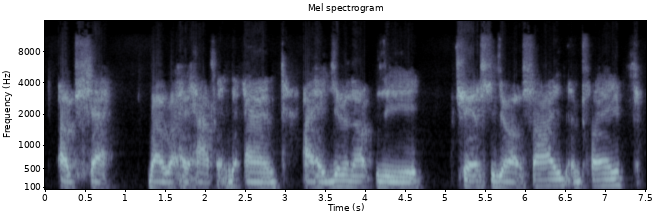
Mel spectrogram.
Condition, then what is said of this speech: Spinal muscular atrophy. It affects every muscle in my body from my legs to my arms to my jaw and my tongue, which obviously affects my ability to talk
